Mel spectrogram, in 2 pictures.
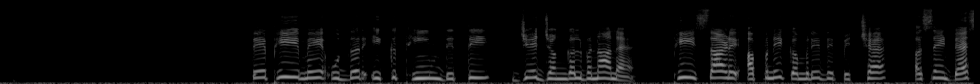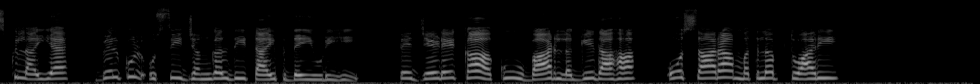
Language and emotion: Dogri, neutral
